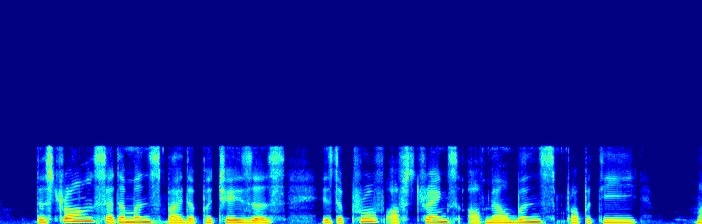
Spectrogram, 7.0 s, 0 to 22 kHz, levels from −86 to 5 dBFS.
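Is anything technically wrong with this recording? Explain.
No, nothing's wrong here: it's speech carried over G.722 wideband telephone coding, which sounds the way it should, with the lighter upper band reaching toward 7 kHz.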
